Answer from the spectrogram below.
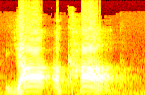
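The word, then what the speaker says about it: Ya'akab (יַעֲקֹב): And what I mean is Jacob's name in the Hebrew is pronounced Ya'akab.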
